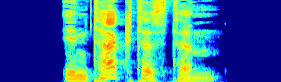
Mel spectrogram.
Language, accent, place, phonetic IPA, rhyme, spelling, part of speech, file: German, Germany, Berlin, [ɪnˈtaktəstəm], -aktəstəm, intaktestem, adjective, De-intaktestem.ogg
- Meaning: strong dative masculine/neuter singular superlative degree of intakt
